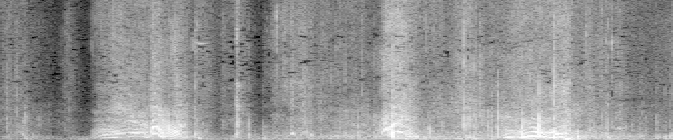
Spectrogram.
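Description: Metal zipper on a fabric diaper-bag backpack being pulled shut, rasping in several short pulls about a second apart.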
